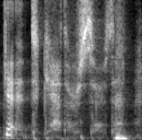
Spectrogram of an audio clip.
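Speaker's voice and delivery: whispered aside to herself; hushed, breathy whisper. Retold or imitated. Self-talk aside, whispered.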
